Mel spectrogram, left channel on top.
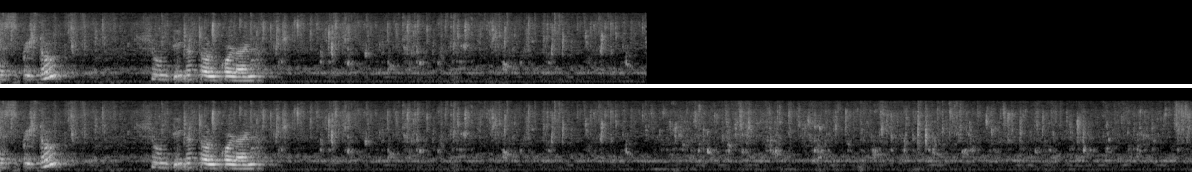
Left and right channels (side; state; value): left; drops out; at 6.5 s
